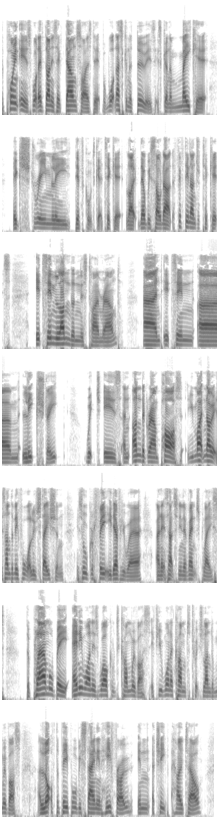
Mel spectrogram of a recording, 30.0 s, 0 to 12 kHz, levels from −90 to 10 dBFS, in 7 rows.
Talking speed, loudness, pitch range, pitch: 210 wpm, -29 LUFS, 125-150 Hz, 135 Hz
